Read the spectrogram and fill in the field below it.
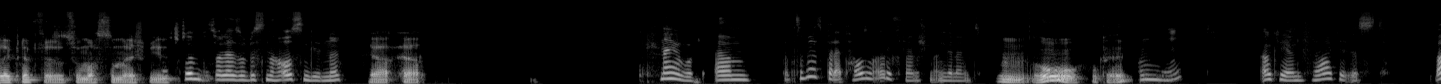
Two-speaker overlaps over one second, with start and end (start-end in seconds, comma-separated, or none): none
